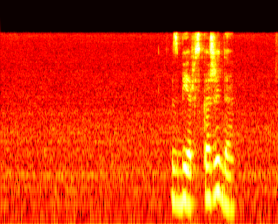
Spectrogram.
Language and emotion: Russian, neutral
